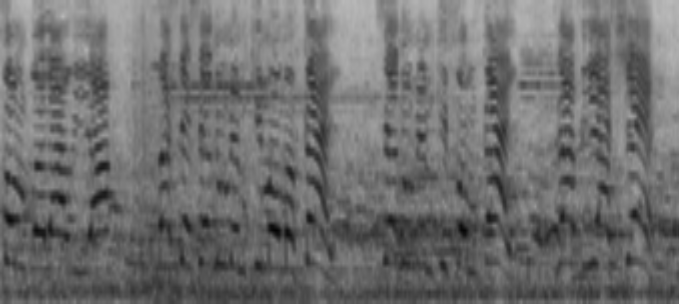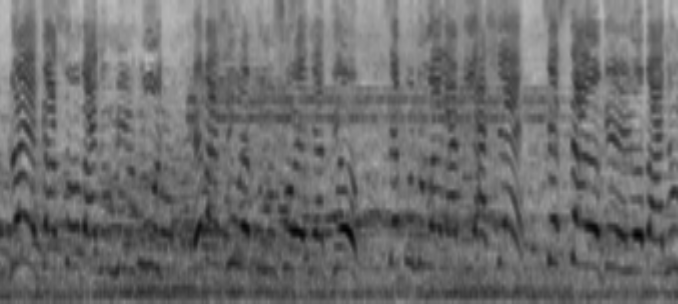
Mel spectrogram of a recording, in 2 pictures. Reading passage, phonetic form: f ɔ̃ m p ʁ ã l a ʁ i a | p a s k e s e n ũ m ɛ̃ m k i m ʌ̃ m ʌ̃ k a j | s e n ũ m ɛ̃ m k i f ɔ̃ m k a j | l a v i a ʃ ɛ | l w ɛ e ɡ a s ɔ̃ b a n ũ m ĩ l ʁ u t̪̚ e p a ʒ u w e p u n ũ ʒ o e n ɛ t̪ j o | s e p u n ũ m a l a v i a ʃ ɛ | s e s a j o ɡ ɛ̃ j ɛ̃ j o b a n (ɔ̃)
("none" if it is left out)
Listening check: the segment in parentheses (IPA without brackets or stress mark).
ũ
